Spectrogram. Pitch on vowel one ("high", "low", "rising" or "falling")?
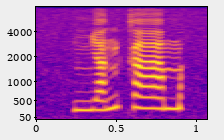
rising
